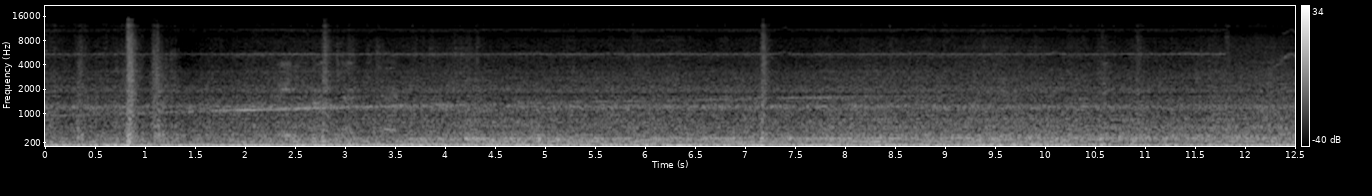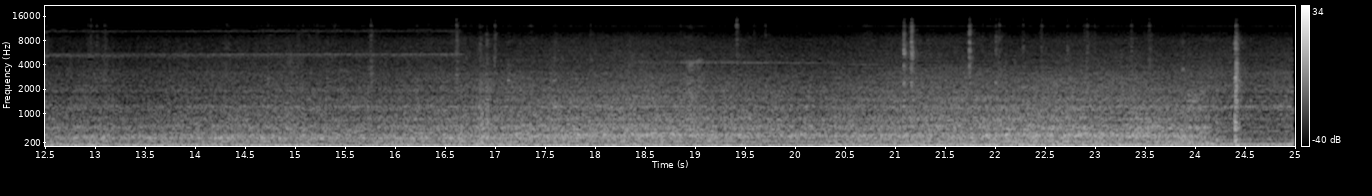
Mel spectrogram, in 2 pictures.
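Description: Bombardier Challenger 350 on its takeoff roll, heard from the cockpit: a loud, steady rumble of the two Honeywell HTF7350 turbofans and the wheels on the runway, with a faint whine rising in pitch during the first several seconds as the jet accelerates. About 24 seconds in, the rumble eases as the jet lifts off.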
